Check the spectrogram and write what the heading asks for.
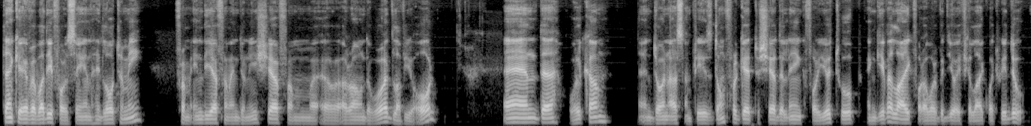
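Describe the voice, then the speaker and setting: Man, livestream host, sarcastic mocking delivery, low voice, gravelly fry. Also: moderate pace, darkish tone, no room sound, studio quality. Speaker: online show host. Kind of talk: livestream commentary.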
